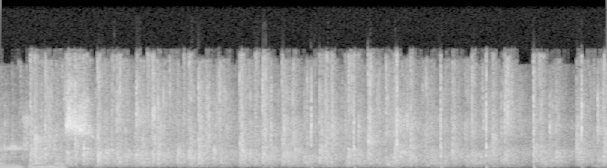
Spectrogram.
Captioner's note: audience applauds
